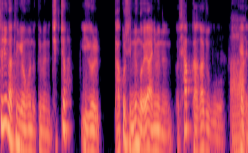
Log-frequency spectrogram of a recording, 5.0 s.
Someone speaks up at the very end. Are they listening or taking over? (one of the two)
taking over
